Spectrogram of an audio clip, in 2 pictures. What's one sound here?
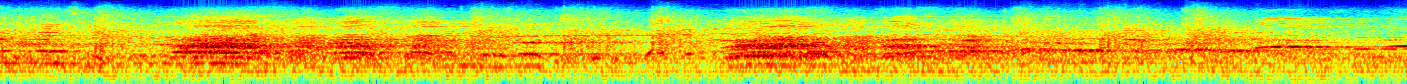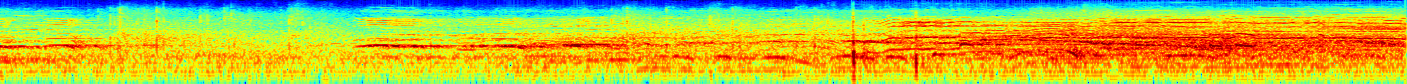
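A young woman shouts sharply.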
